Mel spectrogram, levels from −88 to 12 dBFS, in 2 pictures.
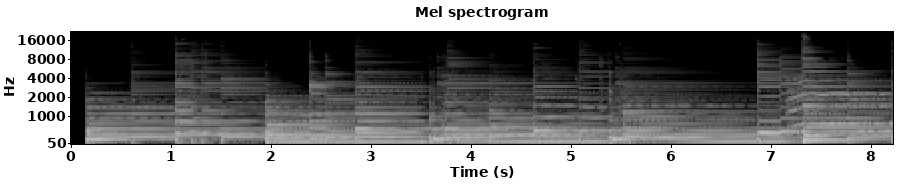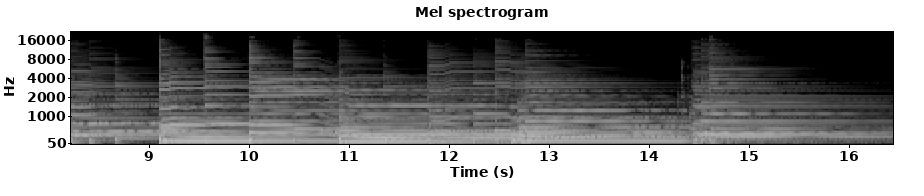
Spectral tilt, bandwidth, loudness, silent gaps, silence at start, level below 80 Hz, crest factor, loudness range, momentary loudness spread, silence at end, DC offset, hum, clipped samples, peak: -8 dB/octave; 12 kHz; -22 LUFS; none; 0.15 s; -52 dBFS; 16 dB; 3 LU; 8 LU; 0 s; under 0.1%; none; under 0.1%; -6 dBFS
